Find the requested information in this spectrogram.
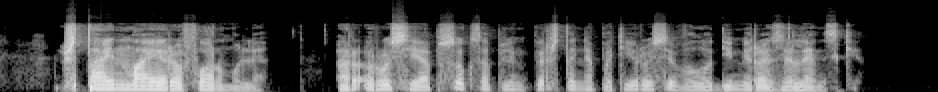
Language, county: Lithuanian, Kaunas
